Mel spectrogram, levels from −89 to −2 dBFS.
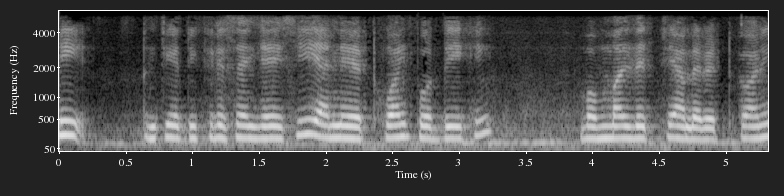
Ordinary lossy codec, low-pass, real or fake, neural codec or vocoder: AAC, 24 kbps; 5.4 kHz; fake; codec, 16 kHz, 1 kbps, FunCodec, trained on LibriTTS, 50 frames a second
